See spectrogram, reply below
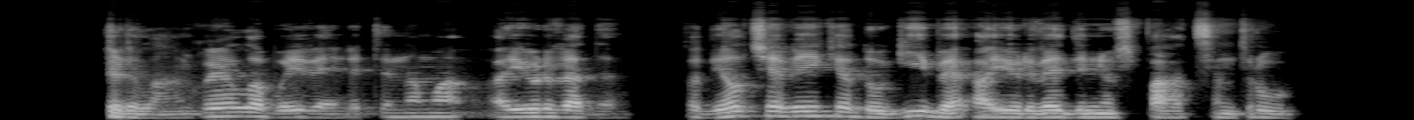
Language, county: Lithuanian, Šiauliai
